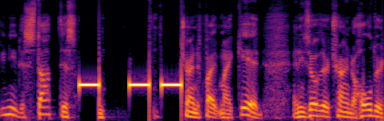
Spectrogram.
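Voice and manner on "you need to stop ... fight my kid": angry yelling at cop. Retold or imitated. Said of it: "I'm like".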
